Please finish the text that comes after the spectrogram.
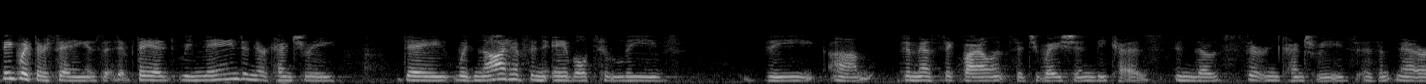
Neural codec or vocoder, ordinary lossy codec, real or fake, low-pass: none; AAC, 16 kbps; real; 7.2 kHz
